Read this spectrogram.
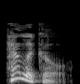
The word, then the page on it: helical: British English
